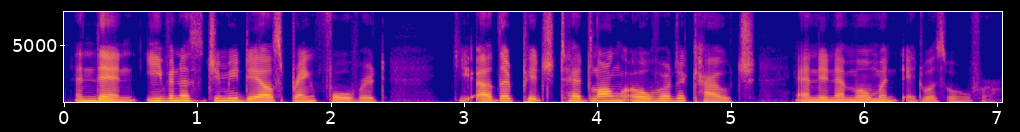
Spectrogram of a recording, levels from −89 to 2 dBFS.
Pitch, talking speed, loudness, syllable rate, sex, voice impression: 175 Hz, 190 wpm, -21 LUFS, 5.2 syllables/s, female, feminine, slightly adult-like, intellectual, calm, slightly sweet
